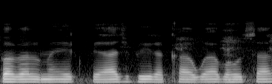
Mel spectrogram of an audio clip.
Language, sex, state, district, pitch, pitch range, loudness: Hindi, male, Jharkhand, Ranchi, 120 Hz, 115-120 Hz, -20 LUFS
